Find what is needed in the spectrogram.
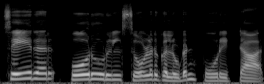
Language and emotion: Tamil, neutral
